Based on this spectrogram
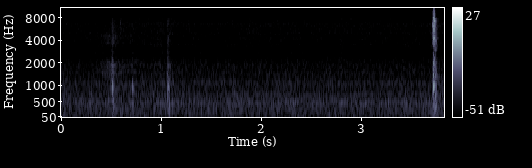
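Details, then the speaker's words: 2001 Ford F-350 7.3 Power Stroke diesel, federal emissions, engine cold, key cycled with test light on relay ground circuit: a few faint ticks then one sharp loud click as glow plug relay pulls in; relay and computer control working. "so that's it at this point you know that you relay is working a hundred percent as far as the as far as the circuit"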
